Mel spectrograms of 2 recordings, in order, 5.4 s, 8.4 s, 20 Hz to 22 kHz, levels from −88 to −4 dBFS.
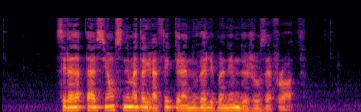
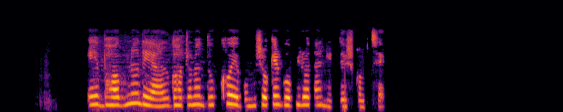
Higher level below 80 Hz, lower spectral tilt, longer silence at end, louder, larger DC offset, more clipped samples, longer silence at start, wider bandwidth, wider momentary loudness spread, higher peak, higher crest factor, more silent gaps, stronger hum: first, -46 dBFS vs -66 dBFS; first, -5.5 dB/octave vs -3.5 dB/octave; second, 1 s vs 2.7 s; about the same, -23 LUFS vs -22 LUFS; neither; neither; second, 0.85 s vs 1.3 s; first, 11.5 kHz vs 7.8 kHz; about the same, 11 LU vs 11 LU; about the same, -6 dBFS vs -4 dBFS; about the same, 18 dB vs 20 dB; second, none vs 5.03-5.09 s; neither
